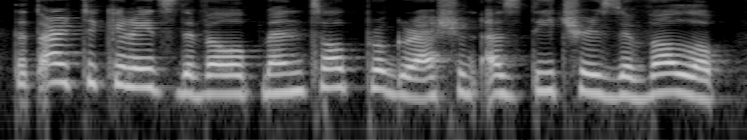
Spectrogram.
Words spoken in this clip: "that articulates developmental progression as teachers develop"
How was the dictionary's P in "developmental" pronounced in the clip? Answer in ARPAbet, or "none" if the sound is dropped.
P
